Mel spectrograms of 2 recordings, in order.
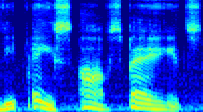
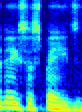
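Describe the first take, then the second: First: Slow, high showman's announcement; drawn-out reveal. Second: Slightly raised, normal-paced acted reply; acted answer. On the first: Acted. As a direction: stretch each word out for the big reveal. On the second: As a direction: give the answer briskly, a little high. Acted answer, then repeated as reveal.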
